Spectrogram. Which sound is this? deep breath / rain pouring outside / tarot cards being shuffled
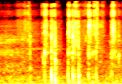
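tarot cards being shuffled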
